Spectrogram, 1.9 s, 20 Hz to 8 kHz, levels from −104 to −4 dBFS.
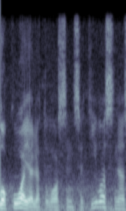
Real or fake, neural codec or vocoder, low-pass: real; none; 7.2 kHz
